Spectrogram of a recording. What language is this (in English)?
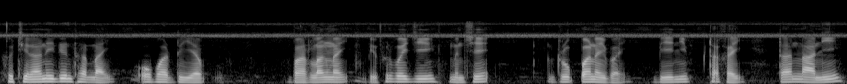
Bodo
